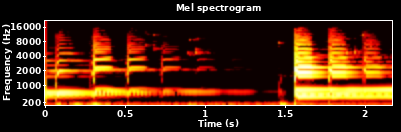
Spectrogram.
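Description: Kilohearts ONE software synthesizer playing a preset: a chord re-struck in quick repeats, about four or five a second, stepping up in pitch and dying away. About a second and a half in, a new, brighter chord starts repeating and rings on.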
